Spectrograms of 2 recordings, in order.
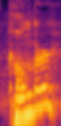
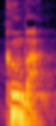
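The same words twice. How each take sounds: First: "Comber" with a short o, unsure; wrong name. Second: "Coomba" with an Australian dropped r; Australian pronunciation. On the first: Real, not acted. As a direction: says "Comber" as in comb. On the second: Shown as a demonstration. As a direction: says "Coomba", no final r. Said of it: "my Australian accent".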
